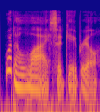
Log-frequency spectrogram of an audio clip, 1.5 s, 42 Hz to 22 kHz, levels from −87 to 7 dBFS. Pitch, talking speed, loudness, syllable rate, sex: 170 Hz, 200 wpm, -19 LUFS, 4.5 syllables/s, female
